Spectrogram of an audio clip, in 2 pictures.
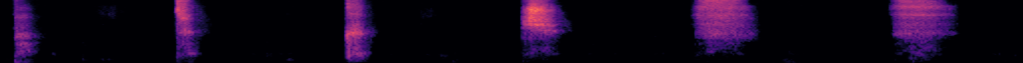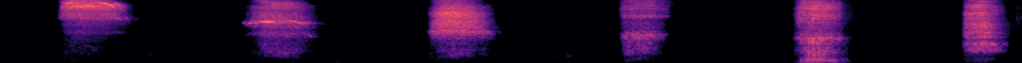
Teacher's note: En todos estos sonidos que acabo de articular, no hubo ninguna vibración de mis cuerdas vocales. Ahora, si yo empiezo a poner una vocal después, parece que vibran p, t, k, ch, pero no.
